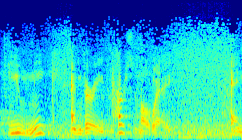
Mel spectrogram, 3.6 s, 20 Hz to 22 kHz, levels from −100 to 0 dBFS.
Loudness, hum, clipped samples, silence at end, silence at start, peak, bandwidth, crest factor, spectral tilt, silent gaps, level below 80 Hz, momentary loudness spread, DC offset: -32 LUFS; none; under 0.1%; 0 s; 0 s; -8 dBFS; 14 kHz; 24 dB; -4.5 dB/octave; none; -66 dBFS; 6 LU; under 0.1%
